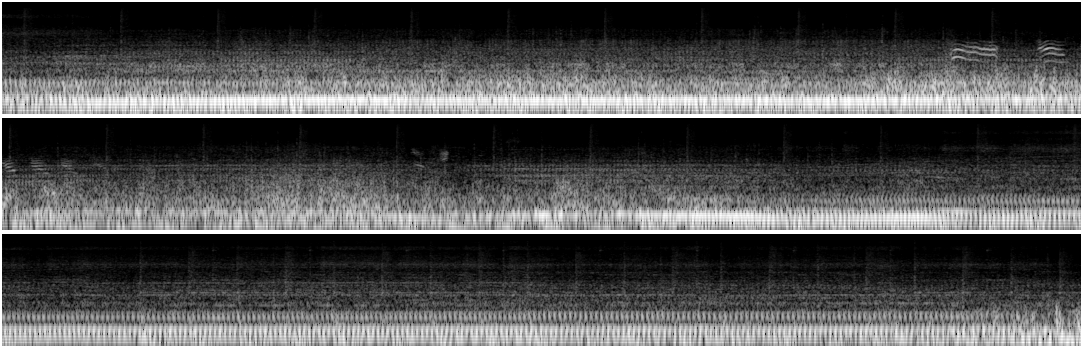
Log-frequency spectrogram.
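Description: A vehicle engine running steadily at low speed with a low hum. The hum eases a little about eleven seconds in and picks up again later. A few short rising calls come around ten seconds in.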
